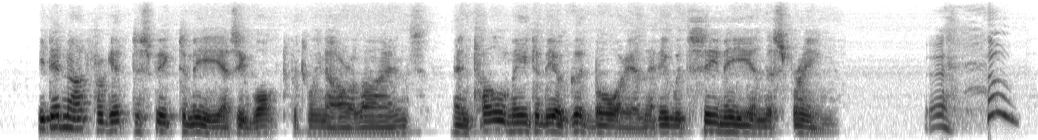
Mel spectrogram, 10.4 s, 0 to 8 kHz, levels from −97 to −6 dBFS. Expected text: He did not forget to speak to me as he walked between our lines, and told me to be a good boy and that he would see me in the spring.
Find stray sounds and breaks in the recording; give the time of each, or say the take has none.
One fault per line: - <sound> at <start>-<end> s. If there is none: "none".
- sneeze at 9.2-10.2 s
